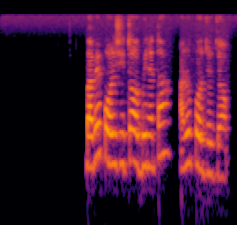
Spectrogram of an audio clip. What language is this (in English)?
Assamese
